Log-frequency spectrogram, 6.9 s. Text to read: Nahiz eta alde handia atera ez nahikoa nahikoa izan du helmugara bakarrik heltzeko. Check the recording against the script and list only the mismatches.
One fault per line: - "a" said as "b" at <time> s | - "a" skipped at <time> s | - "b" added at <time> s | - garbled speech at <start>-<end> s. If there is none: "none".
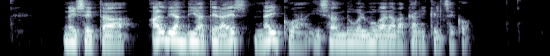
- "nahikoa" skipped at 3.7 s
